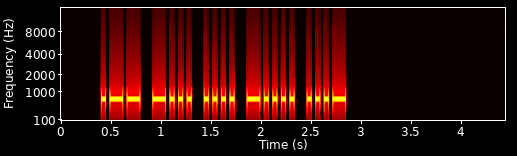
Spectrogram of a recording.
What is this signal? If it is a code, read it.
Morse code, heard as a keyed tone, about 27 wpm, 700 Hz. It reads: WBH6V
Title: Five Challenging Letter-Number Combinations 28wpm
